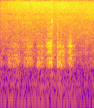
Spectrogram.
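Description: Zucchini sautéing in a pan gives a steady hissing sizzle, swelling briefly in a few soft bursts as the vegetables shift, close and unaccompanied by talk.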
